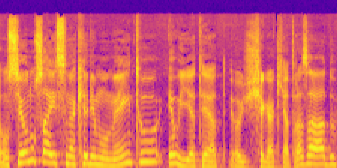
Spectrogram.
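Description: Very wide pitch swings from a male speaker, very cleanly recorded against a silent background. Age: 20s. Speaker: project manager in the automotive industry. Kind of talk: casual chat.

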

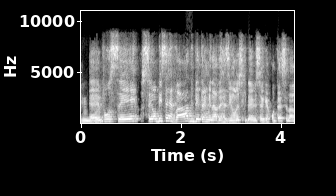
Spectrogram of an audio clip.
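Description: With noticeable background noise and audible room echo, a man speaks at a fairly quick pace in a high pitch, his voice swinging very widely in pitch. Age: 40s. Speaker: podcast guest. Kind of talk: casual discussion.

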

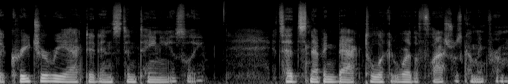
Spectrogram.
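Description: A man at a fairly quick pace, a normal speaking voice with fairly even intonation, on a very clean recording with a silent background. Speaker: podcast host. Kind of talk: casual intro and outro chat, with scary stories read aloud in a spooky storytelling style. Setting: home recording, solo.

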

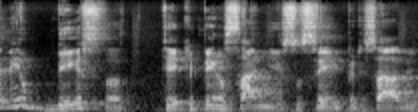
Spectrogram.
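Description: In a room with audible echo, a man speaks with lively intonation. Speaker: podcast co-host. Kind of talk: casual chat.

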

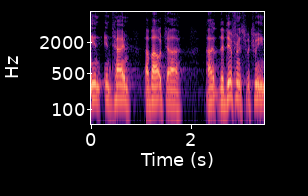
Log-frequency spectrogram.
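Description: Talking at a very slow pace, a man with vocal fry and a dark, mellow tone speaks at a fairly high pitch with ordinary pitch variation. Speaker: pastor. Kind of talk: sermon. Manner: halting, many fillers.

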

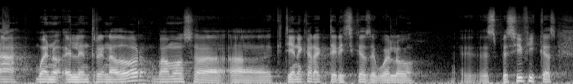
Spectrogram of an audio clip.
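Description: A plain, everyday voice talks at a medium speed, its pitch moving in a typical way. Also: man, medium pitch for a man. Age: 20s. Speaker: model aircraft hobbyist. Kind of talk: interview.

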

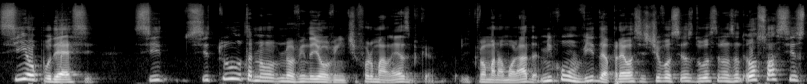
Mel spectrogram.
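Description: A man speaks at a fairly quick clip in a fairly high voice, his pitch swinging very widely over a dark, mellow tone. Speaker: podcast host. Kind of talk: solo monologue podcast. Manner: filler-heavy with hesitations.

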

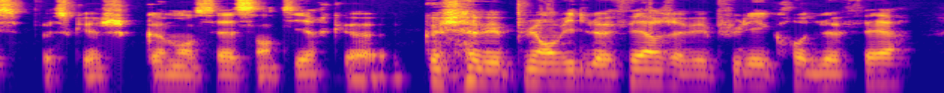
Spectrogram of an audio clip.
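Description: An ordinary speaking voice talks at a fairly quick pace with fairly even intonation, on a very clean recording with a silent background. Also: man. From Switzerland, French-speaking. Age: 20s. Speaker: freeskier. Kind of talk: casual chat.

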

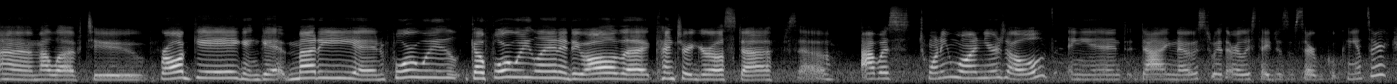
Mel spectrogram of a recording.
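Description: A woman with a high voice speaks at a very slow pace, hardly pausing, her loudness swinging widely while her pitch varies in an ordinary way. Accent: Kentucky. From Kentucky. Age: 20s. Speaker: reality show contestant. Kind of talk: interview.

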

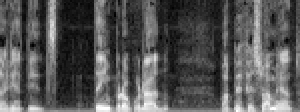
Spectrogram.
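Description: A man talks at a fairly quick pace. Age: 50s. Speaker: public auditor. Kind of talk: radio interview.

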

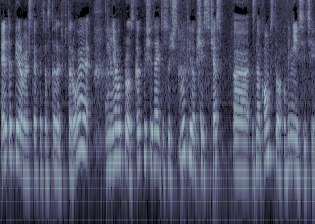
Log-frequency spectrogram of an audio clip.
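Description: A woman's medium-pitched voice at a fairly quick pace, with lively intonation over noticeable background noise. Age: 20s. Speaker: podcast host, coffee shop manager. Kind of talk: casual chat. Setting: studio.

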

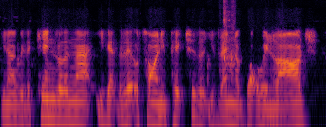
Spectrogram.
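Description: Ordinary pitch variation in a British accent. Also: man. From Britain. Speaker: scale modelling podcast host. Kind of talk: casual chat.

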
